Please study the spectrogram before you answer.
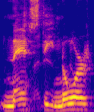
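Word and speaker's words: Gnasty Gnorc: uh our main villain nasty norc or G nasty gorc I'm not sure they they pronounce it both ways it's spelled like g n a s t y and uh yeah like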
